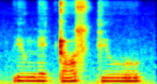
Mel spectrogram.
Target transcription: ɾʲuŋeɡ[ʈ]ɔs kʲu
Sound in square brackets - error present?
no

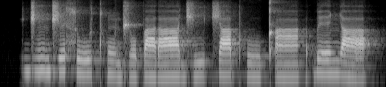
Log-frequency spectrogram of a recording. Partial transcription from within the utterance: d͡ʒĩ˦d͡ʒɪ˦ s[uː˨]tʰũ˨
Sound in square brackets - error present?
yes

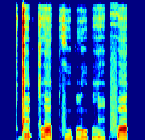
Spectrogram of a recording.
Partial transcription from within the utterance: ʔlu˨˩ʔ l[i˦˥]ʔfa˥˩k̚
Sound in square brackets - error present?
yes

